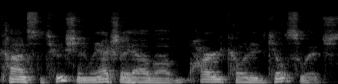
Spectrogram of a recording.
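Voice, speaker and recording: The voice carries an American accent and a dark, mellow tone. It is somewhat breathy, with ordinary pitch variation. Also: man. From US Midwest (western Nebraska). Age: 60s. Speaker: aviation company CEO. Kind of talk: podcast interview. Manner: halting, many fillers.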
